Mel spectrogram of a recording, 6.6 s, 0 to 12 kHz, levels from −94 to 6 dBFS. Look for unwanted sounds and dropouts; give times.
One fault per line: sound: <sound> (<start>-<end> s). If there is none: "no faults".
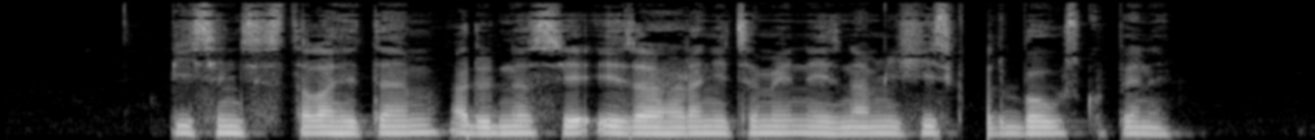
sound: dropout (4.8-5.0 s)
